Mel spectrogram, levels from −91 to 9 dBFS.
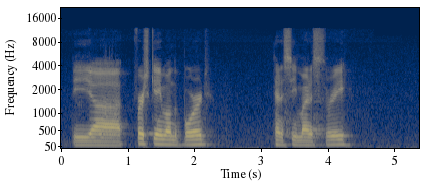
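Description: A speech recording over a call link, with the top end stopping near 12 kHz, in which the room background goes flat twice: from 2.57 to 3.19 s and from 4.69 s to the end it turns into a steady, featureless hiss about 2 dB quieter. This is comfort noise in place of the background, likely from discontinuous transmission in the Opus codec, where the receiver synthesises the pause. At 3.17 s the returning speech starts abruptly, missing its soft beginning. This onset, clipped by the voice detector, probably came from the detector reacting late, so the first moments were never sent.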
